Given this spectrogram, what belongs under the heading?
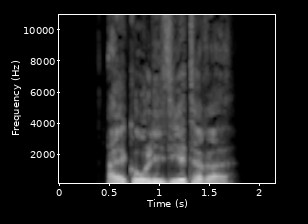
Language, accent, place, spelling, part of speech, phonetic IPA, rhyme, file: German, Germany, Berlin, alkoholisiertere, adjective, [alkoholiˈziːɐ̯təʁə], -iːɐ̯təʁə, De-alkoholisiertere.ogg
- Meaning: inflection of alkoholisiert: 1. strong/mixed nominative/accusative feminine singular comparative degree 2. strong nominative/accusative plural comparative degree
